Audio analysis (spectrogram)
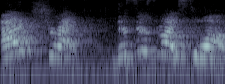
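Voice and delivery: high cartoon ogre voice. Acting one of two Shreks fighting over the swamp: Shrek voice. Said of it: "two Shreks battle for ownership of the swamp".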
